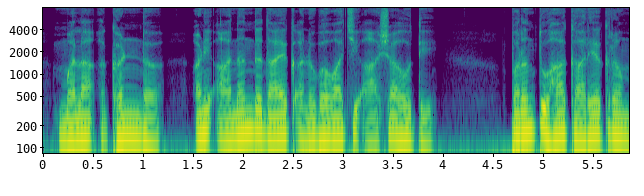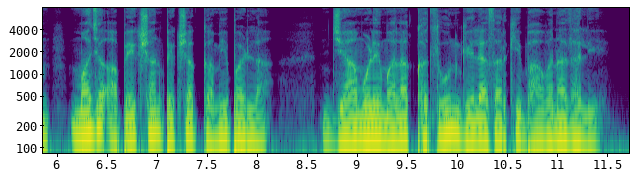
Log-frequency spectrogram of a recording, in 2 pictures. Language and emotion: Marathi, sad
